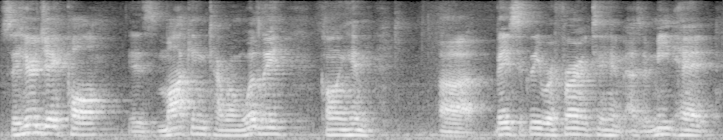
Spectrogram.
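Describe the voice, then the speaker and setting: A man's voice: medium pitch, normal speed. Man, channel host, casual commentary, repetitive recap, very echoey room. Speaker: YouTube commentator. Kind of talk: casual commentary over clips.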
